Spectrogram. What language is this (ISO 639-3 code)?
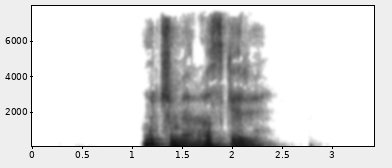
lzz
